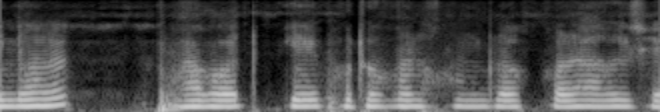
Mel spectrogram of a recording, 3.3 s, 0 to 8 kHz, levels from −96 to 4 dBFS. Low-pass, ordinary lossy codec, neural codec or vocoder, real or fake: none; none; codec, 16 kHz, 2 kbps, FreqCodec, smaller model; fake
